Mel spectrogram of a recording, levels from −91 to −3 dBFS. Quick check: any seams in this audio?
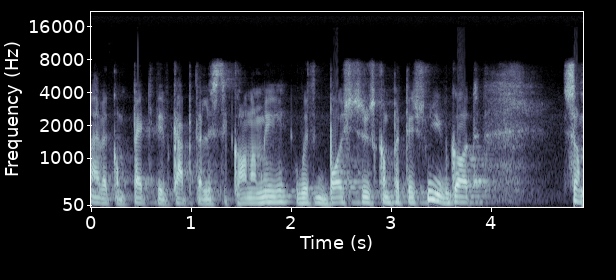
no; 0 cuts

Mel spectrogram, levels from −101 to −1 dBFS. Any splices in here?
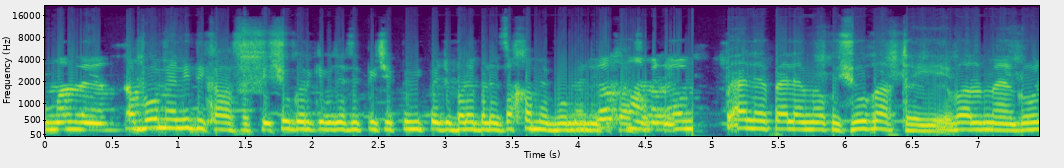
yes; 1 cut; at 4.9 s

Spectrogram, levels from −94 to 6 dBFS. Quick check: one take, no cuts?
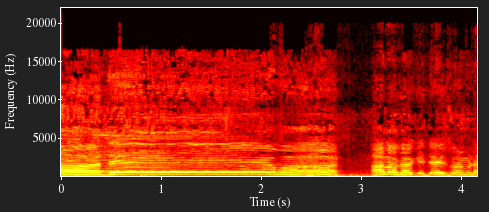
yes; 0 cuts

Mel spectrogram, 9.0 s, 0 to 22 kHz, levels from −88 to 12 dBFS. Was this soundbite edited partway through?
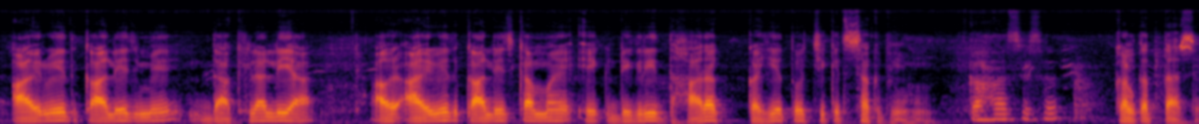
no; 0 cuts

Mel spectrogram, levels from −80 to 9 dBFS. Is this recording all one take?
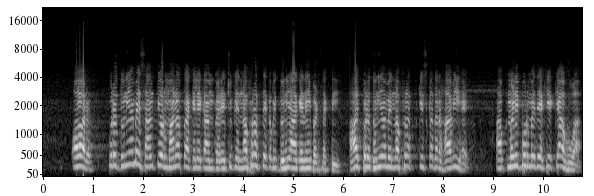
no; 1 cut; at 6.0 s

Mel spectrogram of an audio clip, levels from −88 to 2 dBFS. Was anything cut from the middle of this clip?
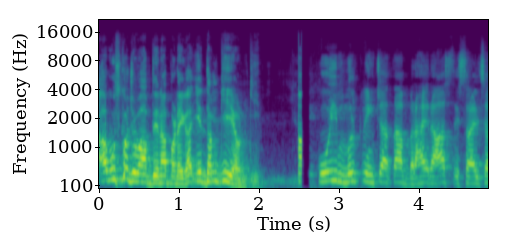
yes; 1 cut; at 2.3 s

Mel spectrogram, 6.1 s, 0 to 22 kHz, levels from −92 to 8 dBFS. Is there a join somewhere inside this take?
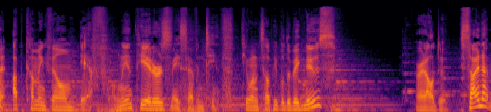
no; 0 cuts

